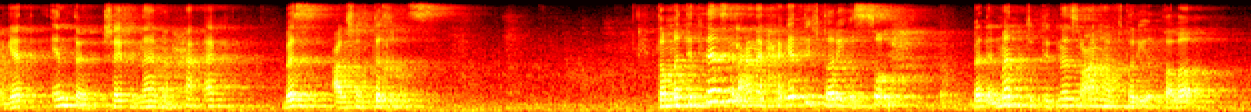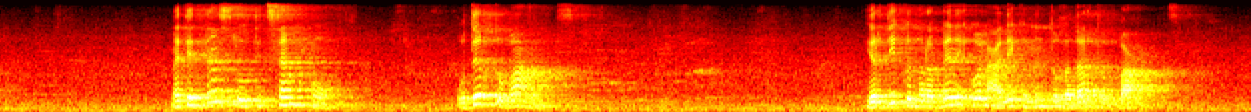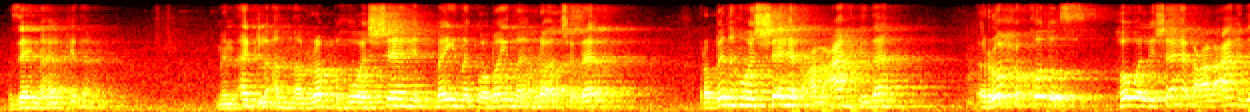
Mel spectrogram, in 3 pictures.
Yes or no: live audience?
yes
